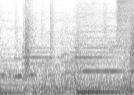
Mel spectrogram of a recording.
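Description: Background music: a mellow track with held bass notes and a light beat.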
